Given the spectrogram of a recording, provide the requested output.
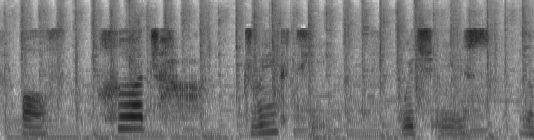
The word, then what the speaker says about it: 喝茶: So, 喝茶, 喝茶.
